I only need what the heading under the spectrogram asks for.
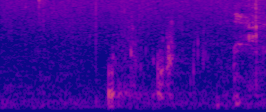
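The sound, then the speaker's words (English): A quiet sip of coffee: a few soft slurping and mouth sounds, ending in a sudden louder burst. “And join me now for the unparalleled pleasure, the dopamine hit of the day, the thing that makes everything better, the simultaneous sip.”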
